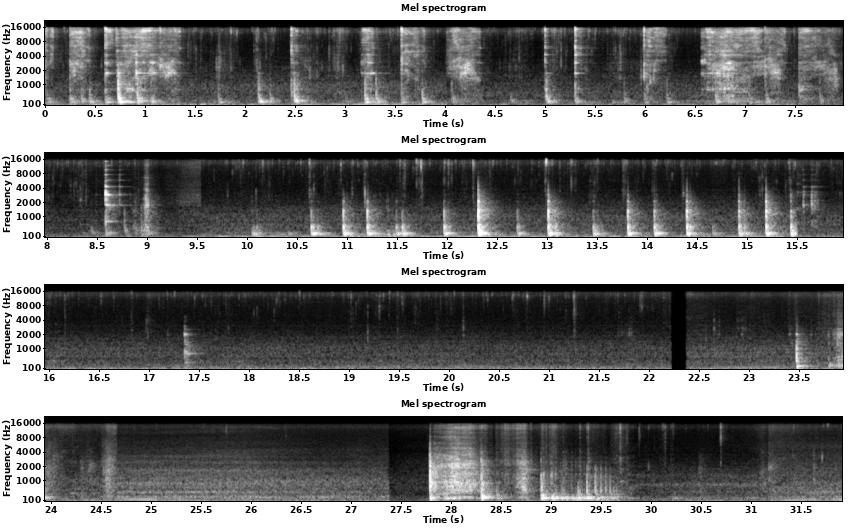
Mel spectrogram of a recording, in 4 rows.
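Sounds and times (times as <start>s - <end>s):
cutlery clinking against ceramic bowl: 0.0s - 1.4s, 5.0s - 7.7s, 8.6s - 9.1s.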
